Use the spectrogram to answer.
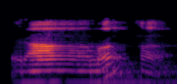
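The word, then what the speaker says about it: রামঃ: ধরুন রাম শব্দের পরে বিসর্গ আছে। তাহলে উচ্চারণ হবে রামা। রামা রামা হা এখানে রাম বলবো না অথবা তাড়াতাড়ি উচ্চারণ করবো না। যেহেতু র এর পরে আছে আ মানে দীর্ঘ। তাহলে উচ্চারণটা করতে হবে দীর্ঘ। রাম রাম। তারপরে বিসর্গ আছে তাহলে হ উচ্চারণ করতে হবে। রামহ রামহ রামহ।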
